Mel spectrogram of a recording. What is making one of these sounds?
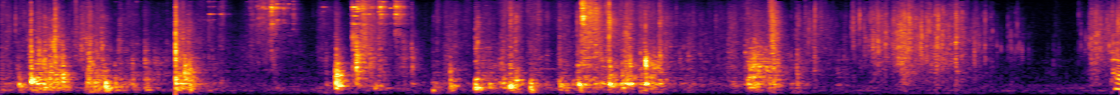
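Cardboard flaps rustle and scrape as hands rummage in a box.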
